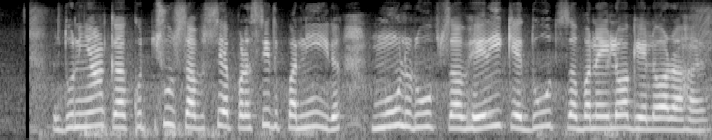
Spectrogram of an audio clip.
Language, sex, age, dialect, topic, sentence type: Maithili, female, 18-24, Angika, agriculture, statement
